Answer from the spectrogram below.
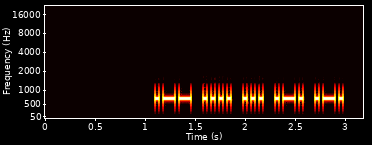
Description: Morse code, heard as a keyed tone, about 30 wpm, 700 Hz. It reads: WHSRR
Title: Code Groups - 5 Letters - 30wpm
